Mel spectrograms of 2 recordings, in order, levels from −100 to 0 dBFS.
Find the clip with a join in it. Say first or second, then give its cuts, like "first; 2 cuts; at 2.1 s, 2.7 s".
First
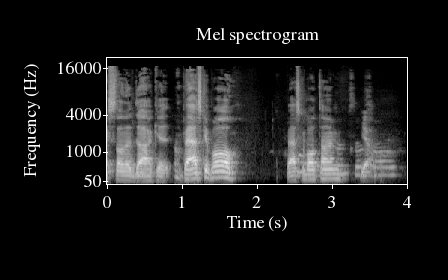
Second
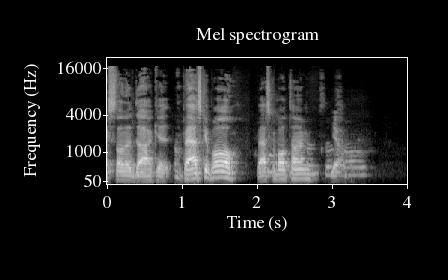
second; 1 cut; at 1.9 s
